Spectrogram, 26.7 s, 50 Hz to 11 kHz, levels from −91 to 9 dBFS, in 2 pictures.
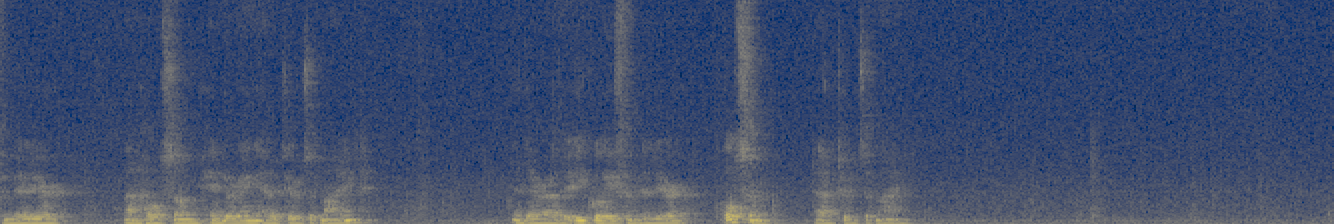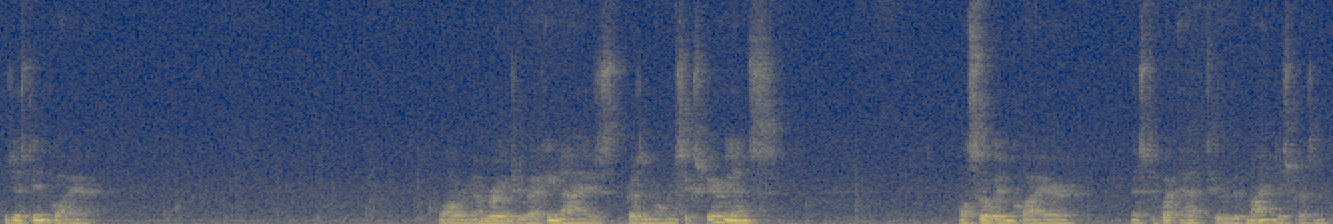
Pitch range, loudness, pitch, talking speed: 105-120 Hz, -21 LUFS, 115 Hz, 85 wpm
